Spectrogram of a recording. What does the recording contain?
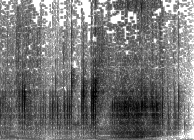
High quality studio Fart sample. From the Ultimate Fart Series. Check out the comination samples.
Fart, Geschwindigkeit, blowing, brzina, ferzan, flatulence, gas, hastighed, intestinal, passing, raspberry, razz, snelheid, velocidad, vitesse, wind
